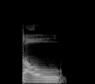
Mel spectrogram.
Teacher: Here's the Cantonese word for road, which is pronounced with a low level tone.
